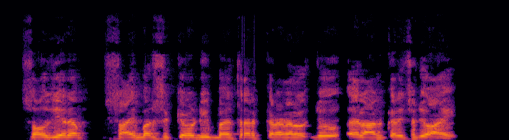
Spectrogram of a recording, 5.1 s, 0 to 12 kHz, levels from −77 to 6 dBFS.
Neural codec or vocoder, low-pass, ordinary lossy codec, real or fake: vocoder, 44.1 kHz, 128 mel bands every 512 samples, BigVGAN v2; 10.8 kHz; Opus, 64 kbps; fake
